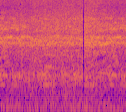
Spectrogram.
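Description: Constant sharp high hiss with no rhythm and no change over the clip, like air or vacuum escaping near a valve. Cause suspected, not confirmed.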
